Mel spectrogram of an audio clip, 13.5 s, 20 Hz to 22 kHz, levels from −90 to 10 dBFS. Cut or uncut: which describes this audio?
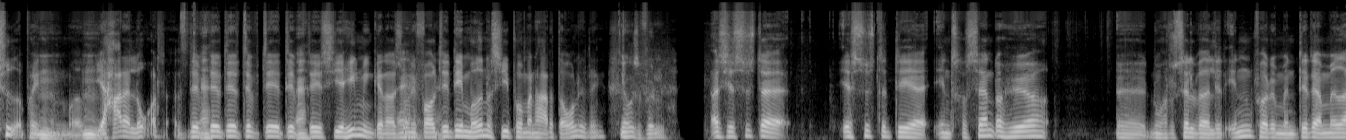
uncut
